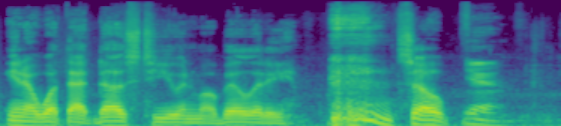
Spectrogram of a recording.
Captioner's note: clears throat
